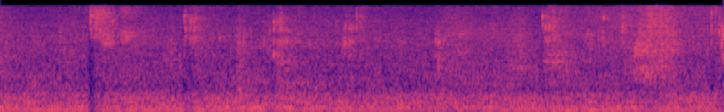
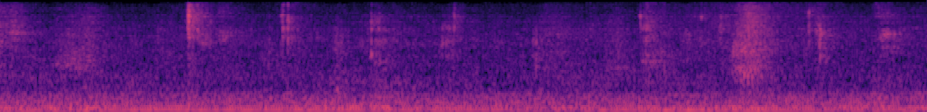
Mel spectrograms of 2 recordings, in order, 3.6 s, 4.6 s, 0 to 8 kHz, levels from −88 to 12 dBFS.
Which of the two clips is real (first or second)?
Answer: first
